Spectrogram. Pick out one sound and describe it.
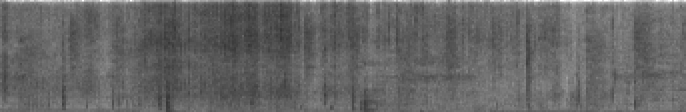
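Fingers tap on drum pads with soft knocks.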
